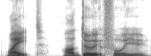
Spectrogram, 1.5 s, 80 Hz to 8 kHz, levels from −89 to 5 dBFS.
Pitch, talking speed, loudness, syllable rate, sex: 110 Hz, 240 wpm, -19 LUFS, 4.8 syllables/s, male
